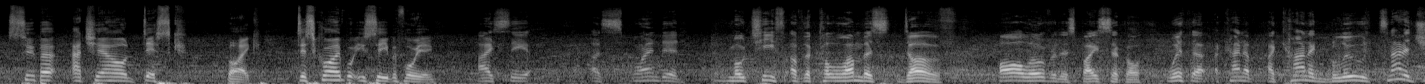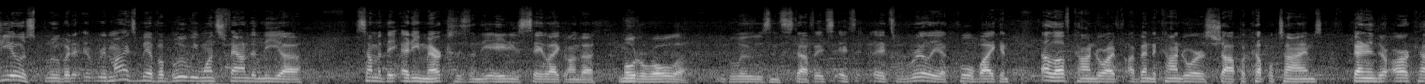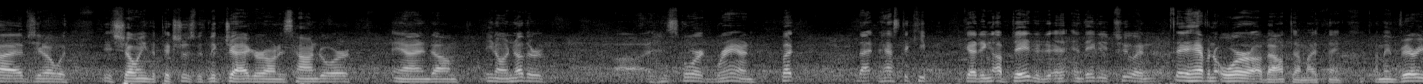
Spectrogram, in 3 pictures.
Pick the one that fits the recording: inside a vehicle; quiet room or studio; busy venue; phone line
busy venue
